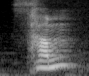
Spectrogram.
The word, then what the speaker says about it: 삶: 닭, 삼, 읍.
